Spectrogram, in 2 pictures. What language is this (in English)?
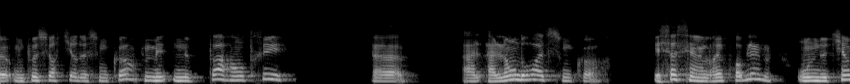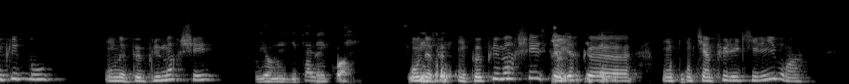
French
